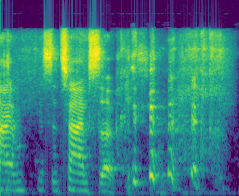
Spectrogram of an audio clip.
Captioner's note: laughs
